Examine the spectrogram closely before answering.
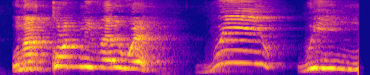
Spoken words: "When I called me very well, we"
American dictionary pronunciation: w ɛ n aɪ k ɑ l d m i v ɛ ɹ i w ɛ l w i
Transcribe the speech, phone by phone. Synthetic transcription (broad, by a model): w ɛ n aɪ k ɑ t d m i v ɛ ɹ i w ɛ w w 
